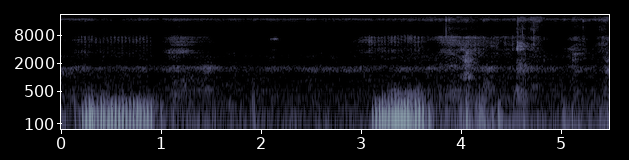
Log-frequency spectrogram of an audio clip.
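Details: Mia the dog asleep indoors, giving two soft, low, rumbling snores about three seconds apart, with quiet stretches in between.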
